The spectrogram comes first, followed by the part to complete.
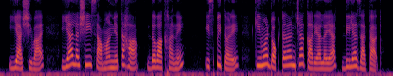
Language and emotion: Marathi, neutral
